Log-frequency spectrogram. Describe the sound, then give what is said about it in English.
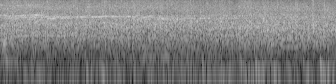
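Sustained audience applause, a dense, steady wash of many hands clapping at once with no break or letup, loud and full throughout. “Stand up and clap. Stand your ass up and clap.”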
